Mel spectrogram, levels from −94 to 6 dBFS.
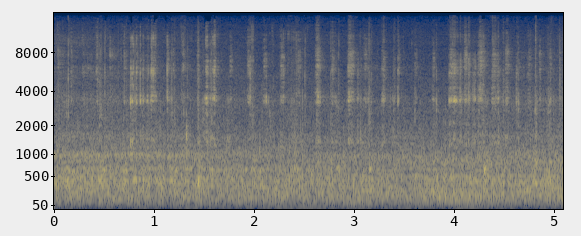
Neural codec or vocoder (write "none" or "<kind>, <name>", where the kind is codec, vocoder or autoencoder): none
